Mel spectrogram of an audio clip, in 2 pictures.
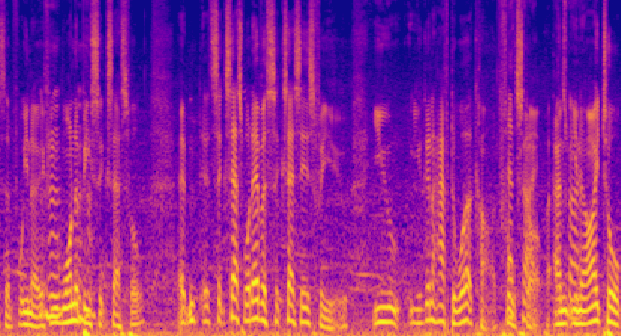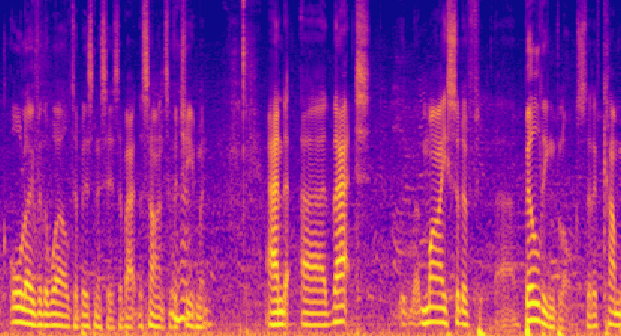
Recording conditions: busy venue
